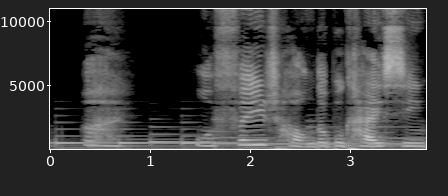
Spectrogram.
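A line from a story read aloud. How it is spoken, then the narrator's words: Sighing. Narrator (Chinese): 公主叹了口气说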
